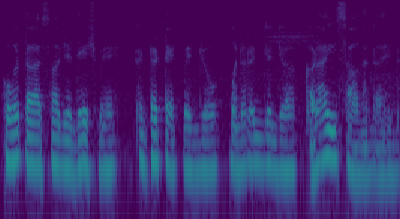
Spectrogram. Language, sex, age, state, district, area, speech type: Sindhi, male, 45-60, Delhi, South Delhi, urban, spontaneous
